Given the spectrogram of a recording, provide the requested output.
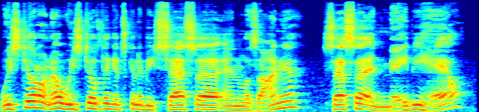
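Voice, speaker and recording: A man's voice: on the high side, expressive, moderate pace, darkish tone. A man co-hosting a sports podcast in casual, colloquial chat, swearing freely.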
